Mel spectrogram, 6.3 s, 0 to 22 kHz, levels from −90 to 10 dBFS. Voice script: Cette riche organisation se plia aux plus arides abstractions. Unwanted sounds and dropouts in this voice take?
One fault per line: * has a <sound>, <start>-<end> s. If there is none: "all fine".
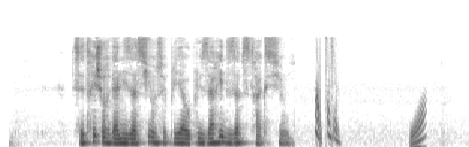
* has a chirp, 4.2-4.6 s
* has a chirp, 5.5-5.7 s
